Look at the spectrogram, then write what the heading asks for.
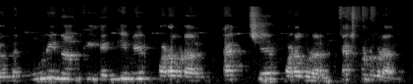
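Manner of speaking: ordinary talk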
